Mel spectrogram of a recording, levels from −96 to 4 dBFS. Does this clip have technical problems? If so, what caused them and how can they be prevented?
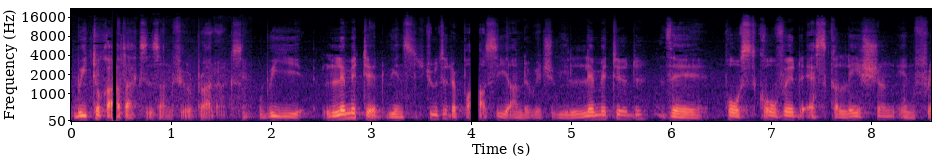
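Yes. The sound cuts abruptly to silence from 0.42 to 0.53 s and from 4.00 to 4.15 s, each gap fitting two lost frames. This is corrupt frame muted: the decoder rejected bit-damaged compressed frames and the player substituted silence. Checksummed transport with retransmission or error correction prevents it.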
